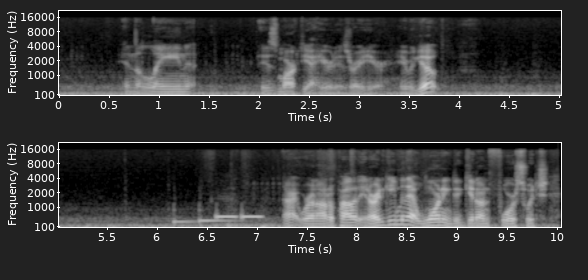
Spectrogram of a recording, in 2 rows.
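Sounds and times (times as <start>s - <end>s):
tyre and road rumble in car: 0.0s - 6.2s.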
